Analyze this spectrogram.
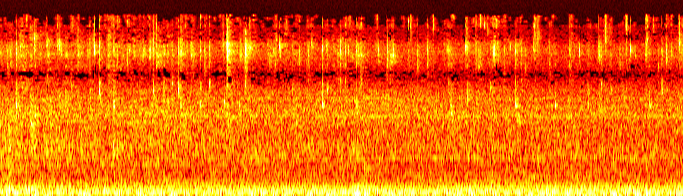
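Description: A steady low hum with an even hiss, with faint scattered small ticks over it.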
